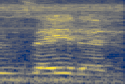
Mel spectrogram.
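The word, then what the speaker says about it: Zaiden: Yes, Buford, or Zayden. A lot of people get my name wrong.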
